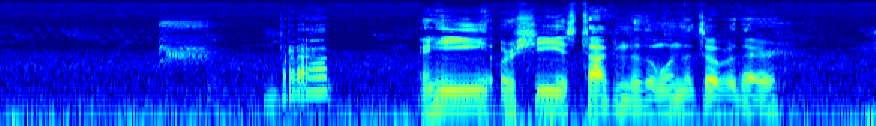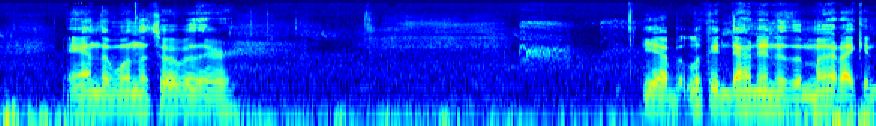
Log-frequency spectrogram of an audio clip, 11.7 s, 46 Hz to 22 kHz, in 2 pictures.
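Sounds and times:
flicker woodpecker harsh rasping call: 0:01.0 - 0:02.8, 0:07.6 - 0:10.2
speech: 0:01.8 - 0:05.3, 0:06.3 - 0:07.6, 0:10.1 - 0:11.6.

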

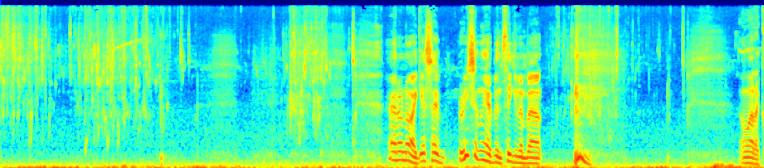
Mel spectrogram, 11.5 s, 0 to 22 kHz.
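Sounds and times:
water pouring and trickling while a golf ball is washed: 0:00.0 - 0:03.1, 0:04.1 - 0:05.3, 0:07.9 - 0:10.0
speech: 0:05.8 - 0:08.9, 0:11.2 - 0:11.4.

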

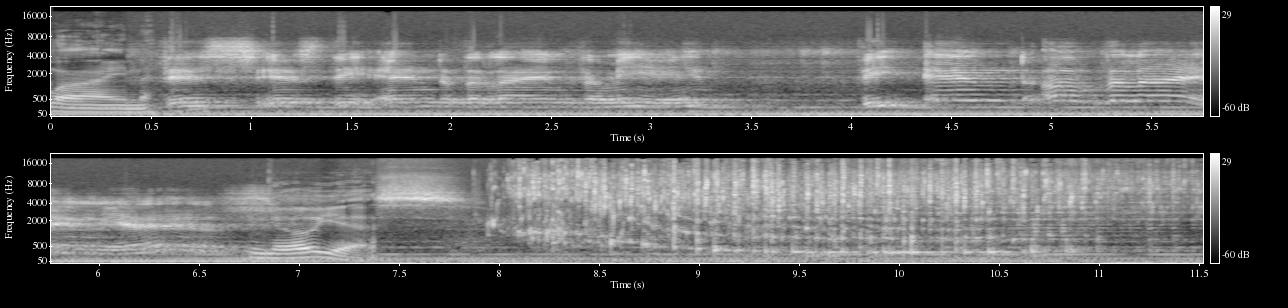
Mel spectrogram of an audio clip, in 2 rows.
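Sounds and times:
speech: 0:00.0 - 0:07.8
water poured for a cat splashing into a container: 0:07.9 - 0:11.5.

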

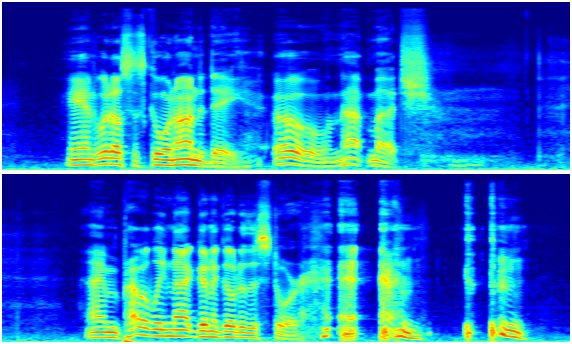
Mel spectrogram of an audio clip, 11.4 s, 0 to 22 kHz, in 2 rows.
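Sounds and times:
speech: 0:00.7 - 0:04.4, 0:06.6 - 0:11.0
person clearing throat: 0:08.8 - 0:11.1.

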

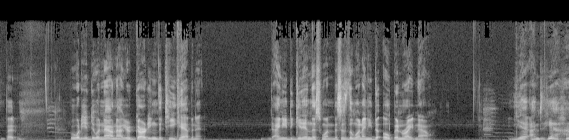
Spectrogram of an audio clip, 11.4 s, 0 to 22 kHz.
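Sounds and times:
low hiss: 0:00.0 - 0:11.3
speech: 0:00.1 - 0:00.7, 0:01.4 - 0:04.1, 0:05.3 - 0:08.7, 0:10.2 - 0:11.3
pet cat meowing: 0:00.9 - 0:01.7, 0:09.6 - 0:10.7.

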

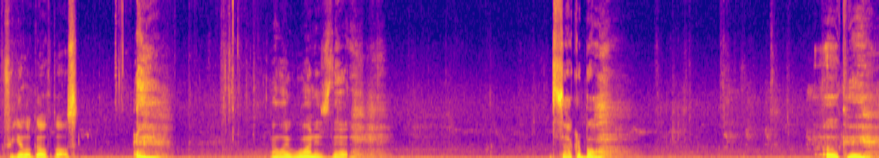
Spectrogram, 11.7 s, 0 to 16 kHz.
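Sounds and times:
birds calling outdoors: 0:00.0 - 0:11.7
speech: 0:00.1 - 0:01.2, 0:01.8 - 0:02.3, 0:03.6 - 0:04.9, 0:07.5 - 0:08.2, 0:11.0 - 0:11.7.

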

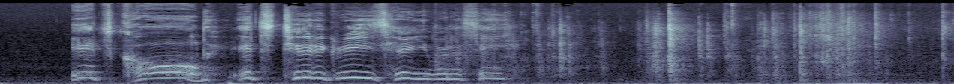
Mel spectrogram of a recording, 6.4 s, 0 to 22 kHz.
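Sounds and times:
speech: 0:00.5 - 0:03.6
back door clunking and rattling as it swings: 0:02.9 - 0:06.3.

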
